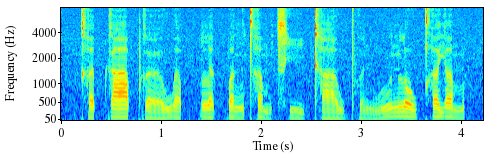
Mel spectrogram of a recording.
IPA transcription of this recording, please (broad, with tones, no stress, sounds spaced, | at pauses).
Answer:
kʰ ɐ˥ t̚ k aː˥ p̚ k œː˨˥ w ɐ˨˥ p̚ | l ɐ˧ k̚ p ɐ˨˥ ŋ t̪ʰ ɐ˨˩ m t͡sʰ iː˨˩ kʰ aː˨ w pʰ ɵ˨˩ n w uː˥ n l o˧ w kʰ ɐ˥ j ɐ˨˥ m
